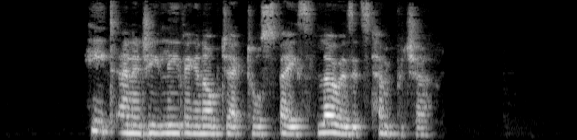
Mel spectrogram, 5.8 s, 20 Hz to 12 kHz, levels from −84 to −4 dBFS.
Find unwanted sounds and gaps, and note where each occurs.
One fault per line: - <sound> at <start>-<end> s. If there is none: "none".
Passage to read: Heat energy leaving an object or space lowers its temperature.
none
